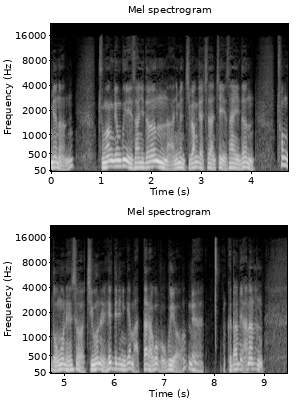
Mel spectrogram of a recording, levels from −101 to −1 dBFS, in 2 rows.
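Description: A speech clip with repeated packet loss (robotic sound) from 6.83 to 9.23 s: roughly two dozen short gaps, up to 40 ms, patched by stretching prior sound, unlike one isolated dropout.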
